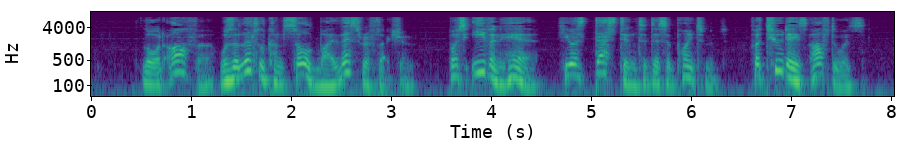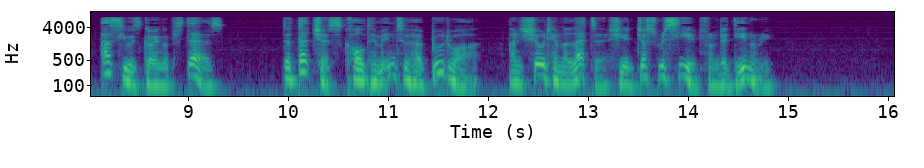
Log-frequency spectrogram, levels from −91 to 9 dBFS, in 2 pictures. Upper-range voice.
No: low, 130 Hz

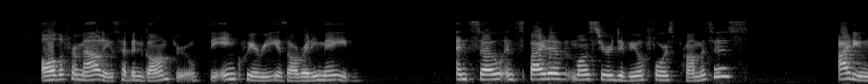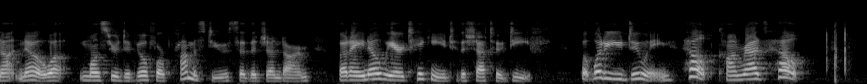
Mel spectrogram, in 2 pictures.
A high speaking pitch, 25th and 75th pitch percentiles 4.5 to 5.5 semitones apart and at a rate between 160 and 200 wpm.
Yes: high, 205 Hz; average, 5.1 semitones; average, 185 wpm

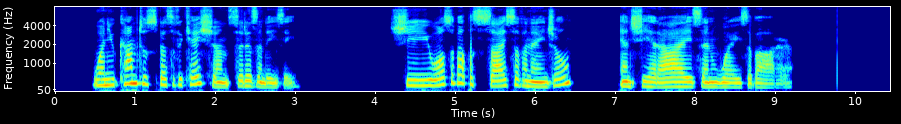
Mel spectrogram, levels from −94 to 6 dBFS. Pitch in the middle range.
No: high, 200 Hz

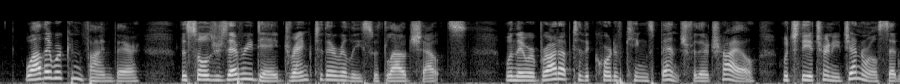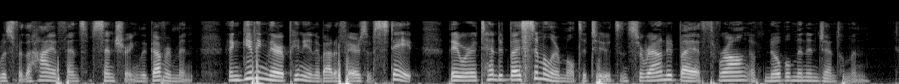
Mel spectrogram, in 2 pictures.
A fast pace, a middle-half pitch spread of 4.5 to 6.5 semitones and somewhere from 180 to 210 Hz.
Yes: fast, 225 wpm; average, 5.1 semitones; medium, 185 Hz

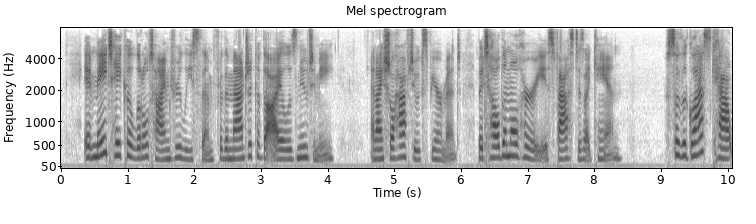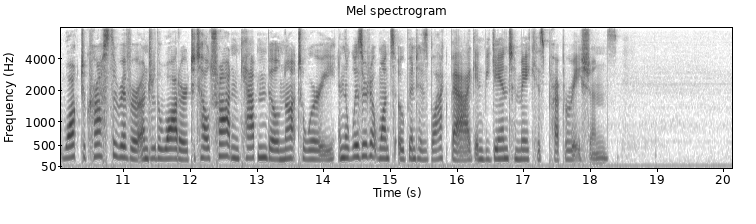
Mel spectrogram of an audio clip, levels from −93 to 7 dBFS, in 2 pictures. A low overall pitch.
No: high, 215 Hz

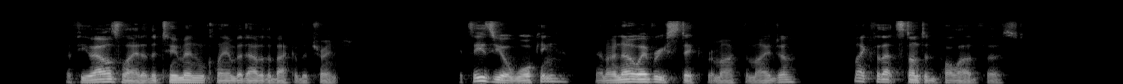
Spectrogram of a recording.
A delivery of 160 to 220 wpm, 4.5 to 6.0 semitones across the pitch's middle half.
Yes: average, 170 wpm; wide, 5.6 semitones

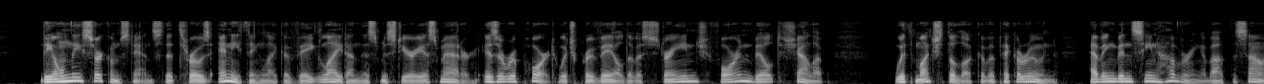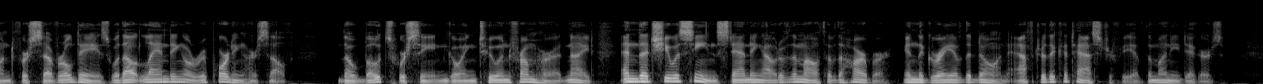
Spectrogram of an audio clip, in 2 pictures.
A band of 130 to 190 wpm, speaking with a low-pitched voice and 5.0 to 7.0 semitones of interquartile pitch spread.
No: average, 200 wpm; low, 100 Hz; wide, 5.4 semitones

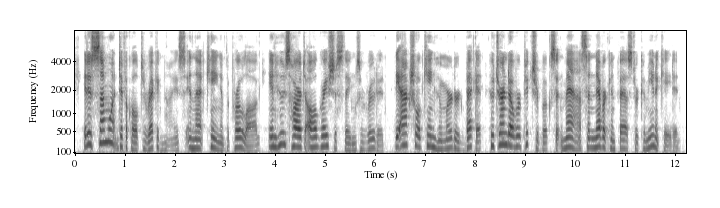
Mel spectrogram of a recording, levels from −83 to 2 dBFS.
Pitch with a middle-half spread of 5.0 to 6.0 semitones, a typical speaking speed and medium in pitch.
Yes: average, 5.3 semitones; average, 185 wpm; medium, 180 Hz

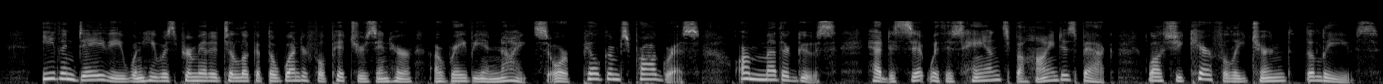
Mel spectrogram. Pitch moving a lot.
Yes: wide, 5.8 semitones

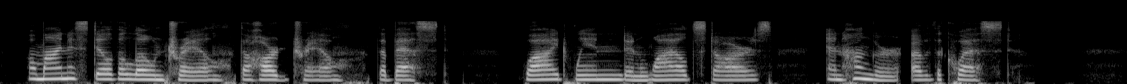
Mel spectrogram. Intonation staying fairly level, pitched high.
Yes: narrow, 1.7 semitones; high, 215 Hz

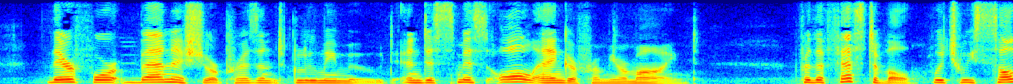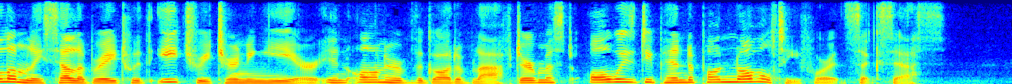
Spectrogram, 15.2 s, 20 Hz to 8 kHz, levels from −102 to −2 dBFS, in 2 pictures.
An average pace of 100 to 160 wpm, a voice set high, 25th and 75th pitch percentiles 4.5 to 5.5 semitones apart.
Yes: average, 155 wpm; high, 205 Hz; average, 5.1 semitones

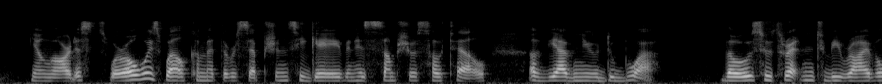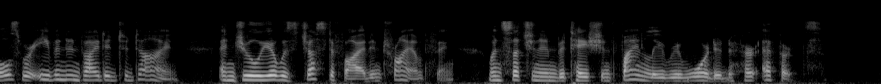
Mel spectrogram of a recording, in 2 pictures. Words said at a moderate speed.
Yes: average, 155 wpm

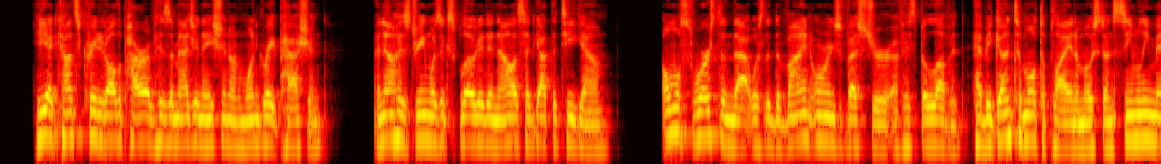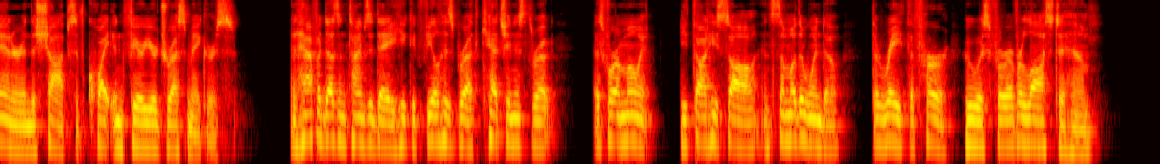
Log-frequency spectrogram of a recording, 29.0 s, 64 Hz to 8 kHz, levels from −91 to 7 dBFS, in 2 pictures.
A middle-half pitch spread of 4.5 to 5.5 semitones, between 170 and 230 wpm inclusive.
No: average, 2.8 semitones; average, 195 wpm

